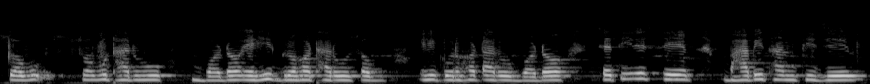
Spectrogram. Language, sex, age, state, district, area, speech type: Odia, female, 18-30, Odisha, Balangir, urban, spontaneous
